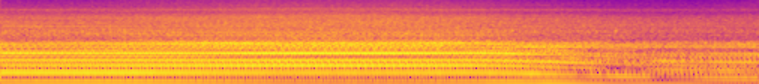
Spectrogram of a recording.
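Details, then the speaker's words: Project car engine after fresh start, previously over-enriched and possibly misfiring: smooth, even engine note with a steady beat settling as revs drop, no misfire or knock; now running properly. "oh that sounds better oh God why does it sound so smooth I'm not questioning it it's good"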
